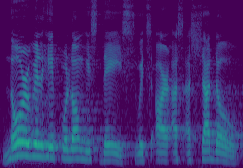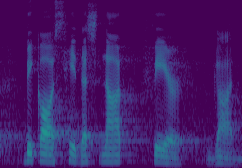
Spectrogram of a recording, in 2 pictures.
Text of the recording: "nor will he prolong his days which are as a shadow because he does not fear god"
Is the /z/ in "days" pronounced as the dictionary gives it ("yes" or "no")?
no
